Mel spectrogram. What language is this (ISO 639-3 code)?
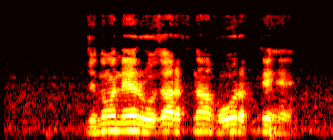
urd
